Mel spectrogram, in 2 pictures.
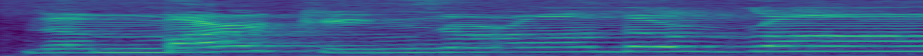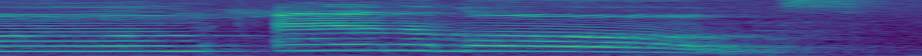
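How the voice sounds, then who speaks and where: A woman's voice: sits high, extremely slow, voice pushed up. A woman voicing outraged, bewildered animals in a children's storybook, with dramatic exclamations.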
